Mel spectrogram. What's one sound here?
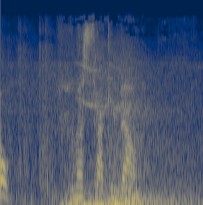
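An eagle screeches overhead.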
